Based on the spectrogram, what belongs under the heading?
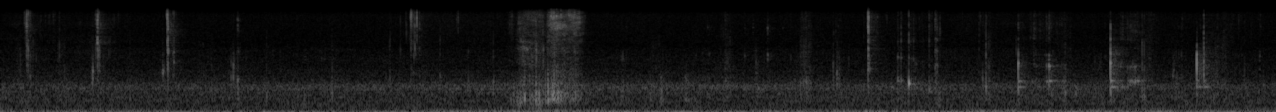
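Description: Close-miked mouth sounds of chewing soft, chewy rice cakes in a creamy sauce, with scattered wet clicks. About four seconds in, a brief, louder slurp as a spoonful goes into the mouth.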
